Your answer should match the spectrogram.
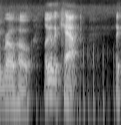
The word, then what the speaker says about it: Roxo: And this one's called Rojo, is how you're supposed to pronounce it. When I unboxed it, I said, is that R-O-X-O? Is it Roxo? It's actually Rojo.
